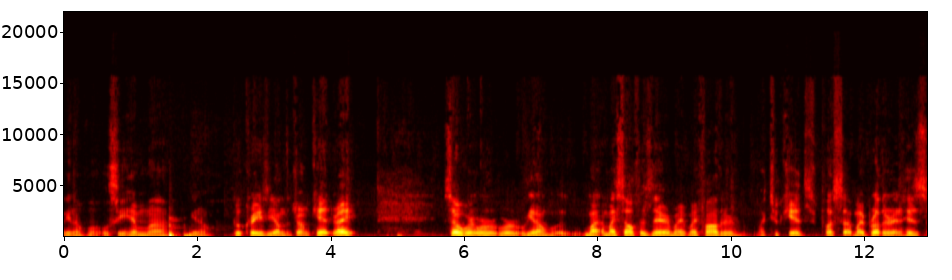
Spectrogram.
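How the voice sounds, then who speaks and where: A man's voice: on the low side, unhurried, vocal fry. A man in his forties chatting casually on a livestream, joking around and rambling with lots of restarts and fillers. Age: 40s. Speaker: streamer. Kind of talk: casual chat.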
